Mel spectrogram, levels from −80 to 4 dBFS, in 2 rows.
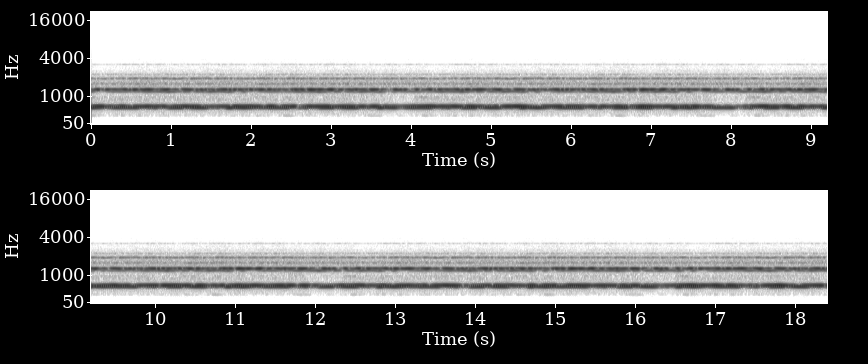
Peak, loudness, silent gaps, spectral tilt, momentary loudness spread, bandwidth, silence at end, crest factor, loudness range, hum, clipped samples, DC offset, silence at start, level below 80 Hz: -4 dBFS; -18 LUFS; none; -3 dB/octave; 3 LU; 3.4 kHz; 0 s; 12 dB; 1 LU; none; under 0.1%; under 0.1%; 0 s; under -90 dBFS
